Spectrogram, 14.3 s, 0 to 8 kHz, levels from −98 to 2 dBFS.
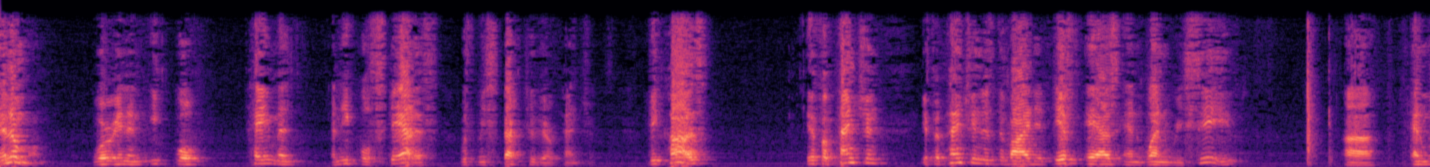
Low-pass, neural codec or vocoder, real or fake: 7.2 kHz; none; real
